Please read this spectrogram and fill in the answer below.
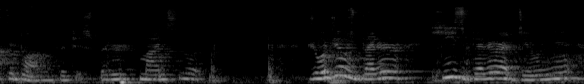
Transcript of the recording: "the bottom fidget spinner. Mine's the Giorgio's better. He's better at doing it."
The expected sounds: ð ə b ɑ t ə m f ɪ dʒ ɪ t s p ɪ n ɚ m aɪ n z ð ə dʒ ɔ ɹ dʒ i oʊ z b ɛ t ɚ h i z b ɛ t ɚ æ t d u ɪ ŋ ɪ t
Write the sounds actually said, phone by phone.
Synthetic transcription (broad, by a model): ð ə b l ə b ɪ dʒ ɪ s b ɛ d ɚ m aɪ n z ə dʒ ɔ ɹ dʒ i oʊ z b ɛ t ɚ h i z b ɛ t ɚ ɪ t d u ɪ ŋ ɪ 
